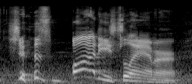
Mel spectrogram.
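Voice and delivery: usual speaking voice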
